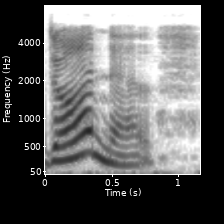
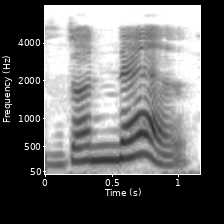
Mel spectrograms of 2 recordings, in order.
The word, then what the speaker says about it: Donnell: she pronounced our name Donell now Miss Shirley the correct pronunciation of our name is Donell Accent on the last syllable I hope you'll remember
